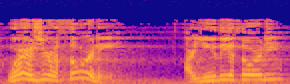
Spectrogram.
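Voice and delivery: high-pitched indignant questioning; retold challenge. Preacher recounts confronting the man over authority, challenging. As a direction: press him with pointed rhetorical questions.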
